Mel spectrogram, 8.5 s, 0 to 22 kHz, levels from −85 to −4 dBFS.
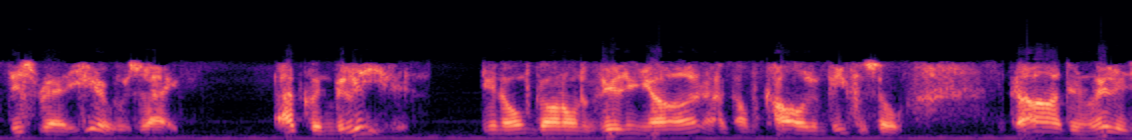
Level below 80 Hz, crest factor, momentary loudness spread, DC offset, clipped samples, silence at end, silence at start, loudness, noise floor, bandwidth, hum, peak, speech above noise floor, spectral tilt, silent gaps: -58 dBFS; 12 dB; 11 LU; under 0.1%; under 0.1%; 0 s; 0.05 s; -21 LUFS; -56 dBFS; 5.6 kHz; none; -10 dBFS; 34 dB; -4.5 dB/octave; none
